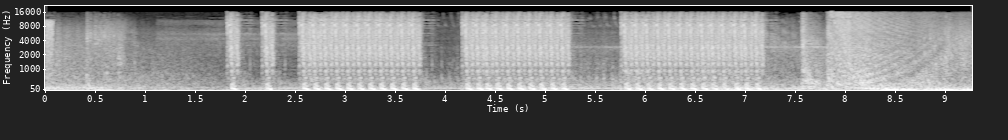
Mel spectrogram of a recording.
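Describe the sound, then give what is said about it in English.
Rapid video game machine gun fire rattles out in several long, loud, dense bursts. Short pauses separate the bursts, and scattered single shots sound early on. “Machine gun.”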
